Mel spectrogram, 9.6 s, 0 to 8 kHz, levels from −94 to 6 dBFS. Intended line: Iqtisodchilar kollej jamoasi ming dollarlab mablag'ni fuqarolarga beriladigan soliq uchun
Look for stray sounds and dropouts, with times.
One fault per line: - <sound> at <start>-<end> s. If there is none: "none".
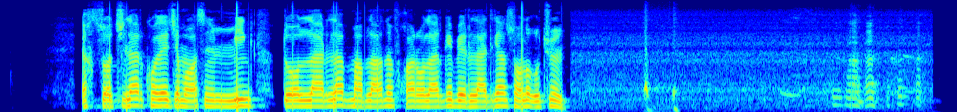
- whoosh at 6.4-6.8 s
- laugh at 7.8-9.3 s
